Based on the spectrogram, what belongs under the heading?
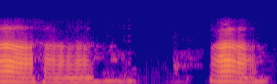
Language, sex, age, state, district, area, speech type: Sindhi, female, 60+, Uttar Pradesh, Lucknow, urban, conversation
